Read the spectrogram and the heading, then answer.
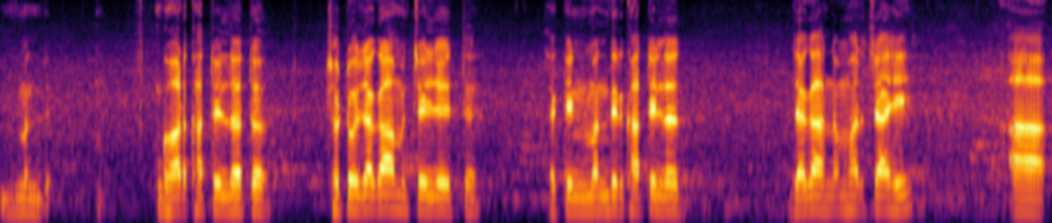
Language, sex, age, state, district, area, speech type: Maithili, male, 30-45, Bihar, Begusarai, urban, spontaneous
